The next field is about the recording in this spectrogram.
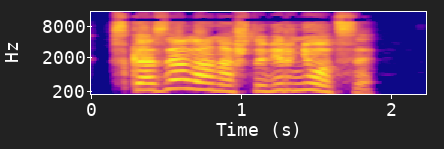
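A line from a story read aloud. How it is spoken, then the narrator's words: Yell. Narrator (Russian): завопил он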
